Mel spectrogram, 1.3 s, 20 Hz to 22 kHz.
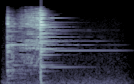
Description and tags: metal scrape01
Scrape, Sword, Knife, Sharp, Metal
